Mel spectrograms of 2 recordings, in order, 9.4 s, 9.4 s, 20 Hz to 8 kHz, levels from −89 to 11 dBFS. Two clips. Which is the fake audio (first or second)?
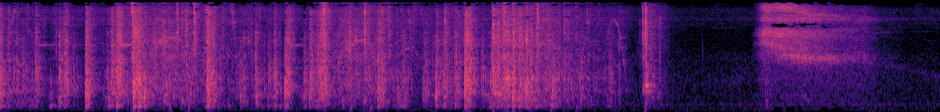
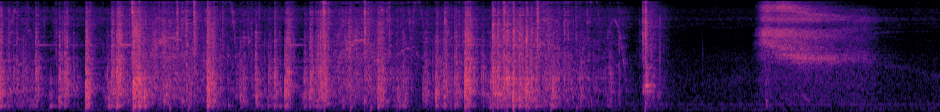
first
